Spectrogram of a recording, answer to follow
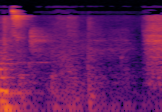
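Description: A person breathing sharply: a short breath just after the start and another audible breath shortly before the end.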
